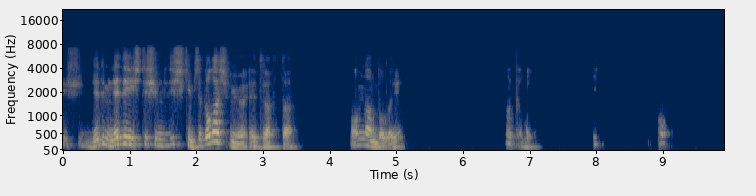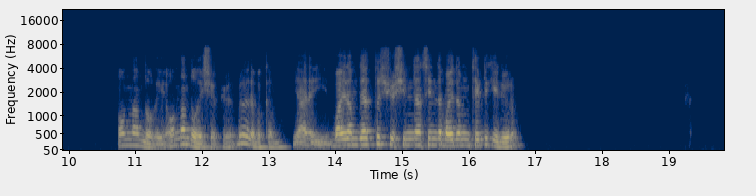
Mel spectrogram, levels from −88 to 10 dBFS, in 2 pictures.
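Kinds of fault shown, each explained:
Lost AMR speech frames: at 2.75 s and 9.87 s, a single 20 ms frame fails its radio checksum. The AMR-WB decoder, running at 15.85 kbit/s, covers each loss by reusing the last good pitch and vocal tract settings at reduced gain. Each is heard as a brief dip or warble in the speech, not a hard silent gap or click as in a plain dropout. Neither is long enough to stretch and fade away.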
